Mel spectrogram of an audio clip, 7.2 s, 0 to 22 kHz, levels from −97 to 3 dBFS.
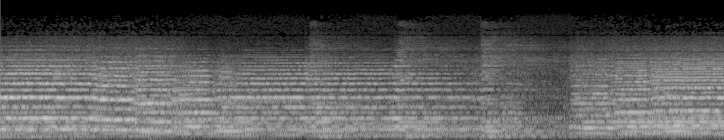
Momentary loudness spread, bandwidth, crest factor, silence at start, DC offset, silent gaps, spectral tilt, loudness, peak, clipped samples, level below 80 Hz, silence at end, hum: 11 LU; 13.5 kHz; 16 dB; 0 s; under 0.1%; none; -5 dB/octave; -25 LUFS; -10 dBFS; under 0.1%; -62 dBFS; 0 s; none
